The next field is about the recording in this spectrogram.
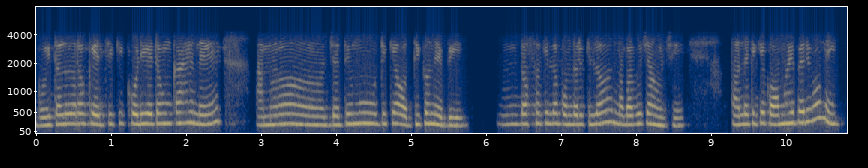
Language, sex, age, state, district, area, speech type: Odia, female, 18-30, Odisha, Jajpur, rural, conversation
